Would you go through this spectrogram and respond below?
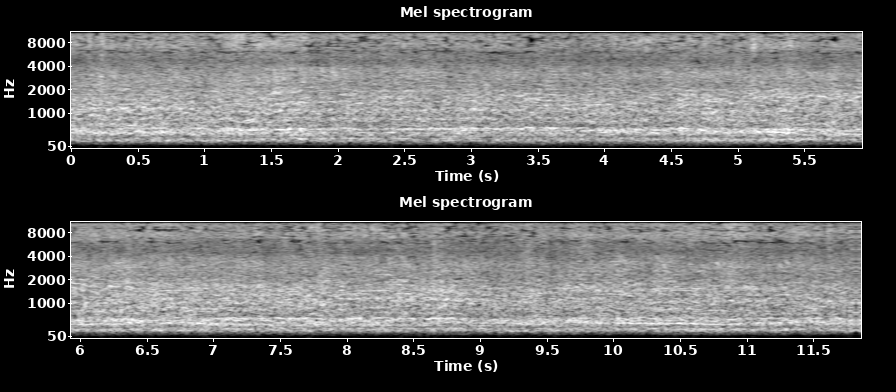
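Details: Honey bees humming as a steady, smooth buzz with a low droning pitch, unchanging in loudness across the stretch, with nothing else clearly heard.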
